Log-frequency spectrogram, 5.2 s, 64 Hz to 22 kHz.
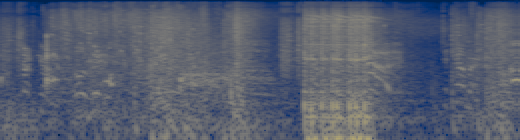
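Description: Close-range shotgun blasts in Mass Effect 2 combat, a loud heavy burst landing mid-clip over dense battle noise and gunfire, with voices talking throughout.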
